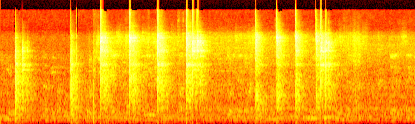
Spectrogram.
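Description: Hand hammer striking red-hot steel on an anvil: about a dozen sharp blows with a short metallic ring, roughly two a second and some in quick pairs, stopping about six and a half seconds in. It is the forging of a decorative ball end on a steel bar.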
